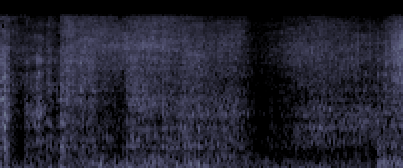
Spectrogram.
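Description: The backs of fingernails scrape, trace and sweep across the smooth white-painted finish of a large solid wooden table top. The sound is a soft, continuous, low scratchy rubbing, with a sharper scrape near the start and another near the end.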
